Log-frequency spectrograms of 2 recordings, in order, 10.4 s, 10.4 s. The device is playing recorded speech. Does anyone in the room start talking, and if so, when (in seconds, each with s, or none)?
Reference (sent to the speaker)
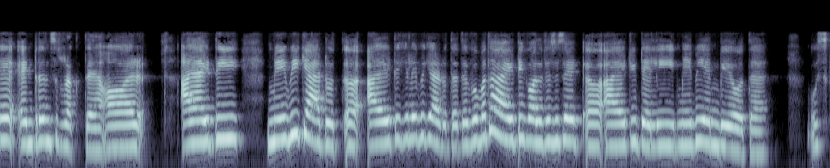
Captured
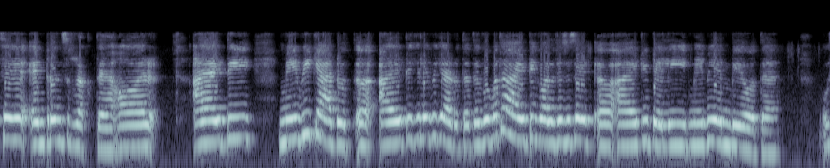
none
